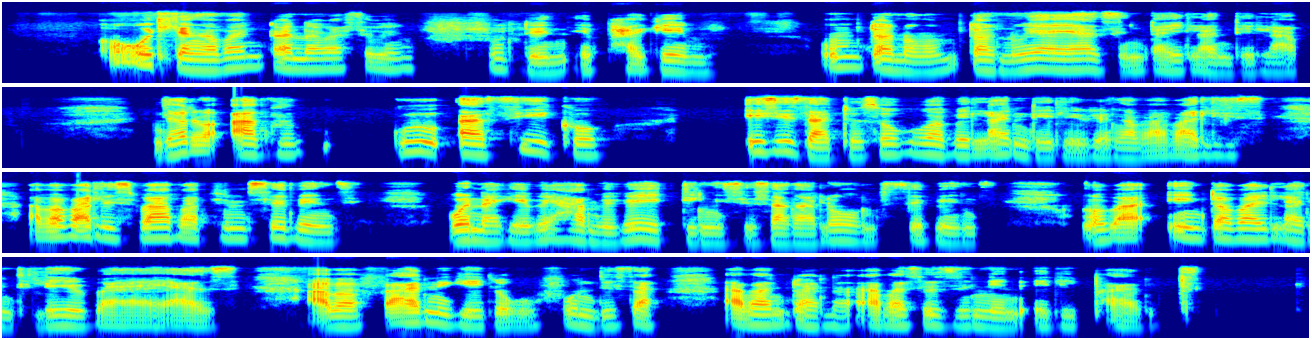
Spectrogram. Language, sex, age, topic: North Ndebele, female, 50+, education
